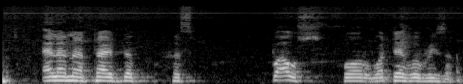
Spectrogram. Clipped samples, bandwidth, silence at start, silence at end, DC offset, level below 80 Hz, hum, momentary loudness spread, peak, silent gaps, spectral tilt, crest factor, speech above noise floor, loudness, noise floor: under 0.1%; 16 kHz; 0.05 s; 0 s; under 0.1%; -50 dBFS; none; 11 LU; -4 dBFS; none; -7 dB/octave; 14 dB; 38 dB; -18 LUFS; -55 dBFS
